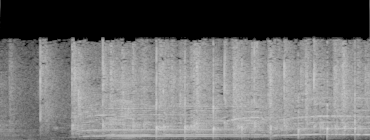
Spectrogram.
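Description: A crowd bursts into loud, dense applause after a brief quieter moment, clapping steadily throughout, with a sustained tonal sound, like cheering or music, ringing above the claps.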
